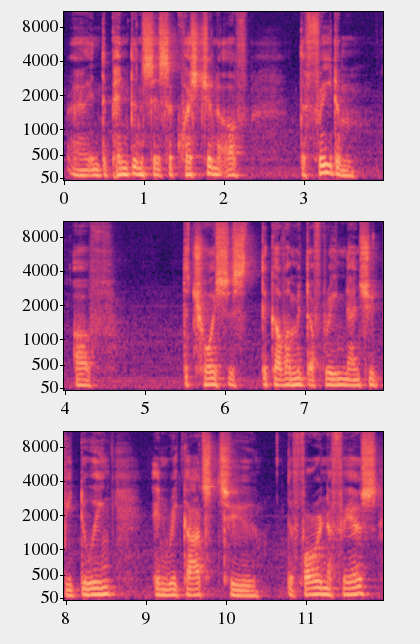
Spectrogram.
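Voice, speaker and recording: Slow, deliberate male interviewee. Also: fairly low pitch, steady tone, a bit bright. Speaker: interviewee on politics. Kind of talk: interview answer.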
